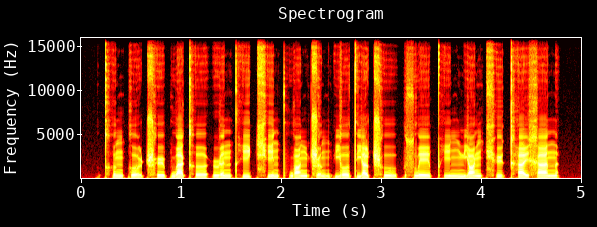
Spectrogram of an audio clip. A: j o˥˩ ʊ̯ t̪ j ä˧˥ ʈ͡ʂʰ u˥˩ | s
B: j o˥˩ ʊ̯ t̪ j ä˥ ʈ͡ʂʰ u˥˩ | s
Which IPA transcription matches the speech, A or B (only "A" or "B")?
B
